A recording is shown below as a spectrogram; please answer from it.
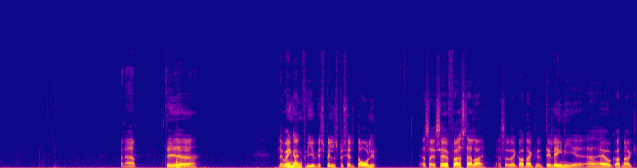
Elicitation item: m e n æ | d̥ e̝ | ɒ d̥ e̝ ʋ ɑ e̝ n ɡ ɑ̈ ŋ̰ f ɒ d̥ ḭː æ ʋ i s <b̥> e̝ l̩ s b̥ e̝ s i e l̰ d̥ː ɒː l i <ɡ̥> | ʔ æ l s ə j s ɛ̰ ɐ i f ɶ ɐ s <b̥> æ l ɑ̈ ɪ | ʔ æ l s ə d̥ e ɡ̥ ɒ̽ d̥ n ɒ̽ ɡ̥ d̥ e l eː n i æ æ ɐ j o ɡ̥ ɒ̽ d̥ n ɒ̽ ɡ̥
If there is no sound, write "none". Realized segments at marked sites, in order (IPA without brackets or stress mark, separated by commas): b̥, d̥, d̥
